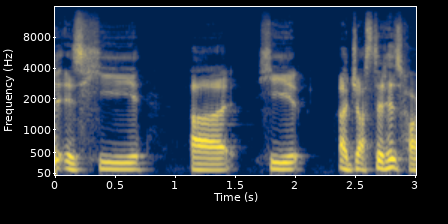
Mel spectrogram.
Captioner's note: uh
